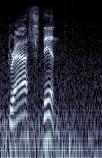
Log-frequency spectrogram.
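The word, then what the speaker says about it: Grausten: How do you pronounce that? Grastin.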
